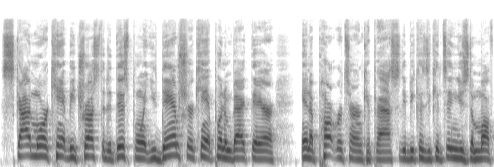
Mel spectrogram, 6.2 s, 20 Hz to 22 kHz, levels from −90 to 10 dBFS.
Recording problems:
none

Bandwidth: 14.5 kHz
